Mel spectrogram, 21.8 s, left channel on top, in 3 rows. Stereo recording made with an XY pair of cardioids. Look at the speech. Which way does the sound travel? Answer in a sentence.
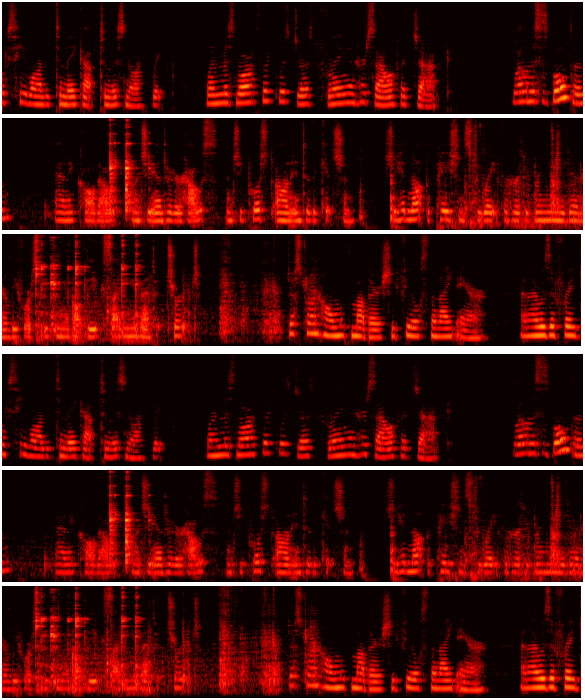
In this clip you hear the speech move to the right.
